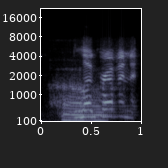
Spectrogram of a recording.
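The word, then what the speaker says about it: LaGravenese: Film that was released in 2013 on HBO, did not get a theatrical release, and was written by Richard Legrevenise? Does that sound right? – Let me see. – Yeah, that's not a usual... – Legrevenise. Yeah, you said it right.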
